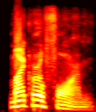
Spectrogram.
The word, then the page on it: microform: American English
